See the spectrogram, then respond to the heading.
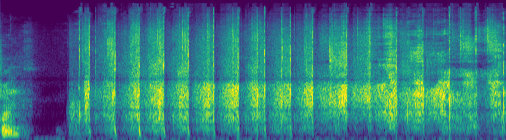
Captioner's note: everybody applauds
